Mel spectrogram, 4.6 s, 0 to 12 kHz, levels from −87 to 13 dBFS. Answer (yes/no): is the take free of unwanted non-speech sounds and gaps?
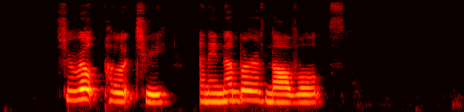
yes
